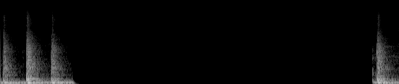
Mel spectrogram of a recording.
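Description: Three quick, solid knocks on a door, followed by a few seconds of silence before another round of knocking begins.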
